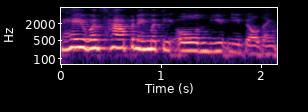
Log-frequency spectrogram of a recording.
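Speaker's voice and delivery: normal talking voice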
